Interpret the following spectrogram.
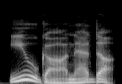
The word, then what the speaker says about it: yuganaddha: The Pali word is yuganaddha. Say it like yuganaddha.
